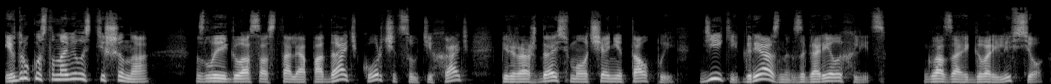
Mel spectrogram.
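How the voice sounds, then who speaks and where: A man reading a dark fantasy audiobook in a dramatic, swelling narration. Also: mid-range voice, big pitch swings, normal speed, no room sound, studio quality.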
